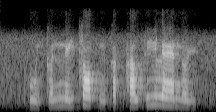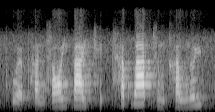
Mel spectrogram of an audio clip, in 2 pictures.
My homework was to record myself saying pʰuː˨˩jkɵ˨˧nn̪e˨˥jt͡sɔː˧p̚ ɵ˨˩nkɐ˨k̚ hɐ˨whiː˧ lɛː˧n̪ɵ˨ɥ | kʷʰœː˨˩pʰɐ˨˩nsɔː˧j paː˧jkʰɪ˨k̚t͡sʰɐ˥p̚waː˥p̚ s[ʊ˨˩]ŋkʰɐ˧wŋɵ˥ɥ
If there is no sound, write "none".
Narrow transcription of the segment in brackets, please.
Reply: ʊ˨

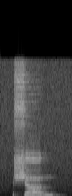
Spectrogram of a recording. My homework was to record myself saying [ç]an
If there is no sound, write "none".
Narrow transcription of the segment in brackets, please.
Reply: ʃ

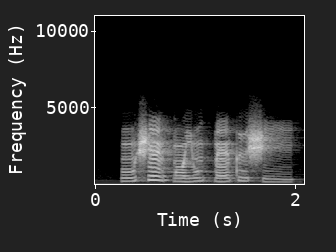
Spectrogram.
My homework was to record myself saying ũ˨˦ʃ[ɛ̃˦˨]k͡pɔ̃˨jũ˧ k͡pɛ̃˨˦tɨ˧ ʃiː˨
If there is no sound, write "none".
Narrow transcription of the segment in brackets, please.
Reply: ɛ̃˦˨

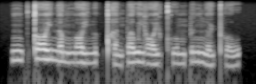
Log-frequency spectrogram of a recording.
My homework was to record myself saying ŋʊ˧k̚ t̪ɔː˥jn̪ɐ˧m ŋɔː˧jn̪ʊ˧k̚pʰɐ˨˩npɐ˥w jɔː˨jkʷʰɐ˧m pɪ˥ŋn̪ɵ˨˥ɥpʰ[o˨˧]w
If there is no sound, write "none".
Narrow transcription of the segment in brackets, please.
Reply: o˨˧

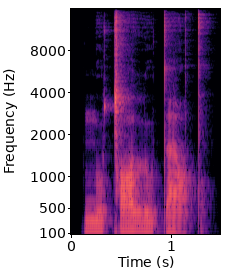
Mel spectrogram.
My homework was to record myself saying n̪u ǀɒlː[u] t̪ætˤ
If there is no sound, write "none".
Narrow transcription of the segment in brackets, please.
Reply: u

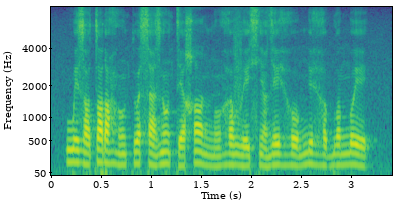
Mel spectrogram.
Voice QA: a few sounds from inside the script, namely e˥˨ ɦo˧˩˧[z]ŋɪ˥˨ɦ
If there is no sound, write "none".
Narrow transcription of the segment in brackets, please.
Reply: none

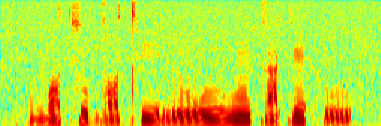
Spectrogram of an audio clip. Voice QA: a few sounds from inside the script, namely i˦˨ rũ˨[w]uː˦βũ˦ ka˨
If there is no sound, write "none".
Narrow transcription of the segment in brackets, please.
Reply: w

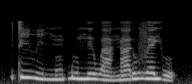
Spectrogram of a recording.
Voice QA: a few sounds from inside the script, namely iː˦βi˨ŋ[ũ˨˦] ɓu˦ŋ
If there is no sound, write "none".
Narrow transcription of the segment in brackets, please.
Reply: ũ˨˦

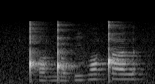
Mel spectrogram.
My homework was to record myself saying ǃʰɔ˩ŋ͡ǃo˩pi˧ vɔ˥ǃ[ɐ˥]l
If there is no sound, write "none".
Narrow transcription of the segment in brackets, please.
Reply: ɐ˥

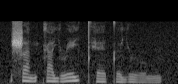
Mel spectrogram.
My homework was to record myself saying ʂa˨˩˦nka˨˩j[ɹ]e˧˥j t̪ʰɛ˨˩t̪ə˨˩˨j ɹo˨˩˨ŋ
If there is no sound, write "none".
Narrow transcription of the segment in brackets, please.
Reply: ɹ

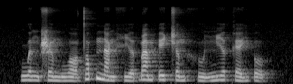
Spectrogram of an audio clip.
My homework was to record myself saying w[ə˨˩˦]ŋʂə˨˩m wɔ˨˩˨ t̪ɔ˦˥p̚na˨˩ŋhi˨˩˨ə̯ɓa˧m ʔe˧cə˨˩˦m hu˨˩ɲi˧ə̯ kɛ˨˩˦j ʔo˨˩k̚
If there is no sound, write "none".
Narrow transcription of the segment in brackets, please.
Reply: ə˨˩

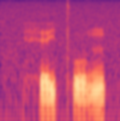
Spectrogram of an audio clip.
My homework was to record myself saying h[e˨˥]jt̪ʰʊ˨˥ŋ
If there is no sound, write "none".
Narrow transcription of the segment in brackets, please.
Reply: e˨˥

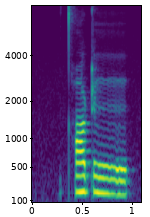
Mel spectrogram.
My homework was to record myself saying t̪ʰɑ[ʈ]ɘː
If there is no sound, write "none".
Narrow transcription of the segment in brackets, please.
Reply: ʈ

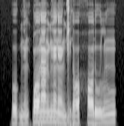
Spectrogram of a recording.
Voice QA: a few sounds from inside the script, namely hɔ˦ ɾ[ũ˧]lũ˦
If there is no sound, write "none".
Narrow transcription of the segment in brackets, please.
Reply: u˧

